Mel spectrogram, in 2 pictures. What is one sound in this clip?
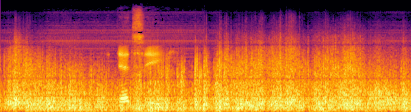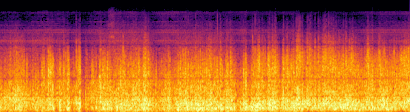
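Wind gusts and buffets across the microphone outdoors.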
